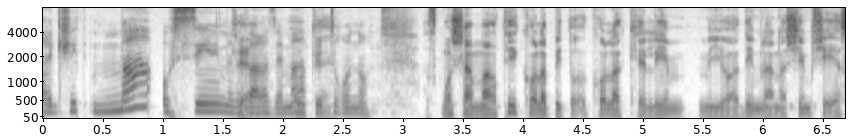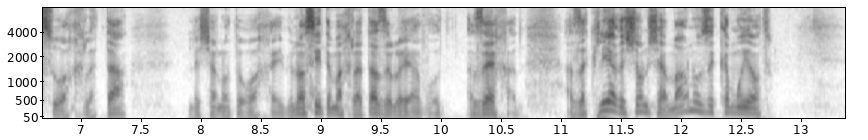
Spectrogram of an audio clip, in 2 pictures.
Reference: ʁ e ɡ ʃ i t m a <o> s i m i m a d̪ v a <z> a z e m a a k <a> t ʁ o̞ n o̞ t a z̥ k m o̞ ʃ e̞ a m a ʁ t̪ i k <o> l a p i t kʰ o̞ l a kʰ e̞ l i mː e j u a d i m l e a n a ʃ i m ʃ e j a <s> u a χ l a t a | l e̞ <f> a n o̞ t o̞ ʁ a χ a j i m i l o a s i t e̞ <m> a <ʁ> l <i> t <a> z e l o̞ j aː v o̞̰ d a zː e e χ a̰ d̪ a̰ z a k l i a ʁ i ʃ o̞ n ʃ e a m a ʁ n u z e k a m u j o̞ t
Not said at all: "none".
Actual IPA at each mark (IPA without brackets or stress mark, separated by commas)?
o, ʁ, i, o, s, ʃ, m, χ, a, a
